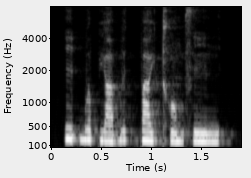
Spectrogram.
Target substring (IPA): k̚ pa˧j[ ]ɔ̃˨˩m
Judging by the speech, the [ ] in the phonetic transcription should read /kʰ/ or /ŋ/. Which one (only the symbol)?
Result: kʰ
